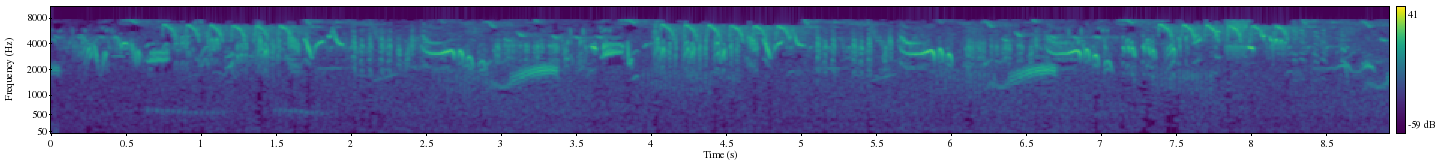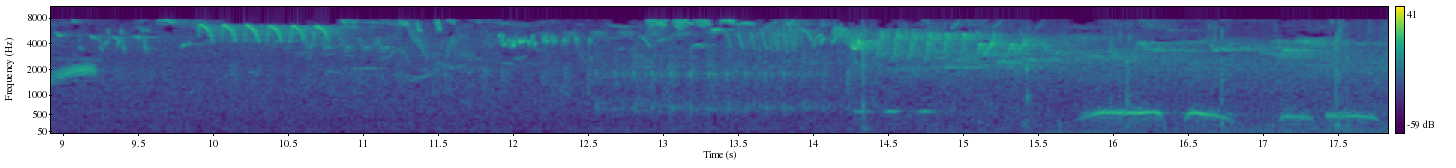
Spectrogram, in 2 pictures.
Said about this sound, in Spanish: Los bosques que hace poco estaban sumidos en el silencio, ahora resuenan con el canto de los pájaros que reclaman una pequeña parcela donde criar a sus vástagos.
